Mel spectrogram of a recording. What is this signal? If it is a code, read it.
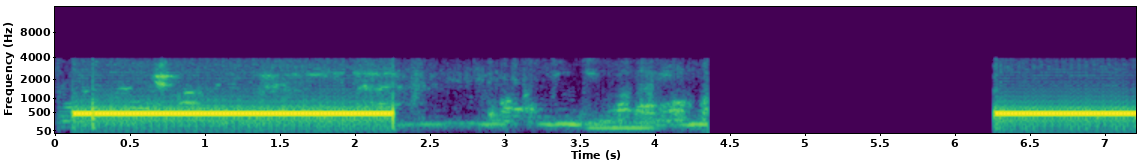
Ringback tone (North America), 440 + 480 Hz.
